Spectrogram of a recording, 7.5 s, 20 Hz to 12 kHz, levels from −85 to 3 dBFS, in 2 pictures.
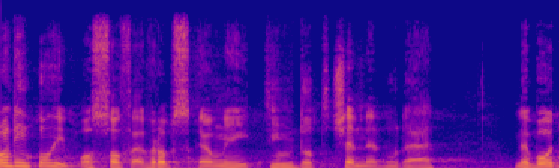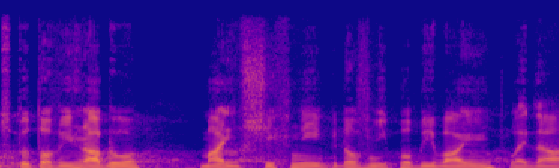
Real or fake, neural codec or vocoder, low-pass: fake; codec, 24 kHz, 1 kbps, SNAC; 10.8 kHz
